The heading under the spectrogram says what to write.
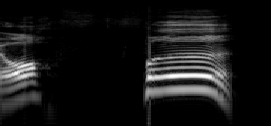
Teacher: O tio só está lá pra dizer que essa vogal possui som nasal e não som oral.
